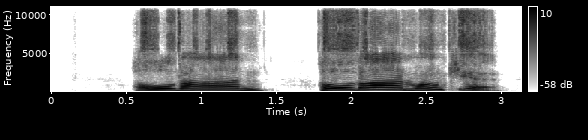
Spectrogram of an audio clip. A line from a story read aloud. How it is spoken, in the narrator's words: cried Stubb to the body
